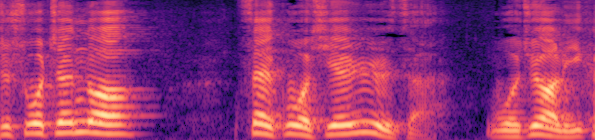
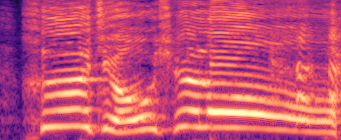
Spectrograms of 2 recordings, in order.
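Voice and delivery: loud, high and slow, drawn-out whoop; gleeful cheer; 8 semitones higher, 8 dB louder, much slower than usual. Acted. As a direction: cheer everyone off to the drinks. Off to drink, cheering. (拖长声音的欢呼)

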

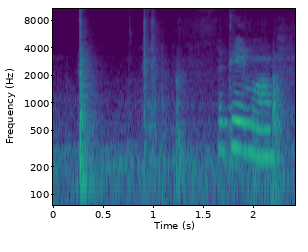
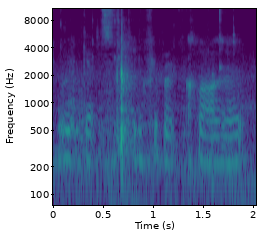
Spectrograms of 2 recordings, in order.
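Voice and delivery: whispering; 5 semitones lower, 11 dB quieter than usual. Pretend. Whispering by sleeping baby.

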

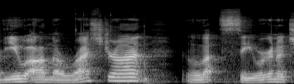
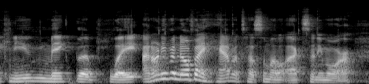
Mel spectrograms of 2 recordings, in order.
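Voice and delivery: ordinary delivery

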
